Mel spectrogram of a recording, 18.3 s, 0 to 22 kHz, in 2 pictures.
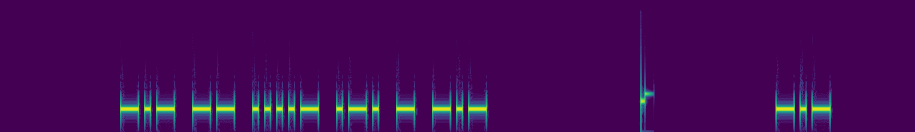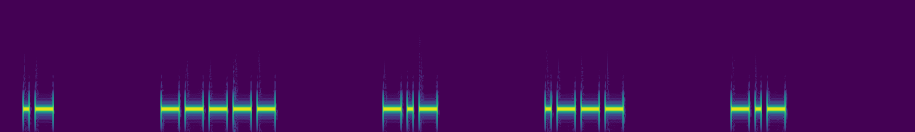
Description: Morse code, heard as a keyed tone, about 21 wpm, spaced as for 10 wpm, 700 Hz. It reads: KM4RTK KA0KJK
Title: USA Call Signs - 6 Characters - 6x Character Spacing - 20wpm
